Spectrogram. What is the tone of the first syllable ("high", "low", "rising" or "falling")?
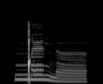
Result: high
